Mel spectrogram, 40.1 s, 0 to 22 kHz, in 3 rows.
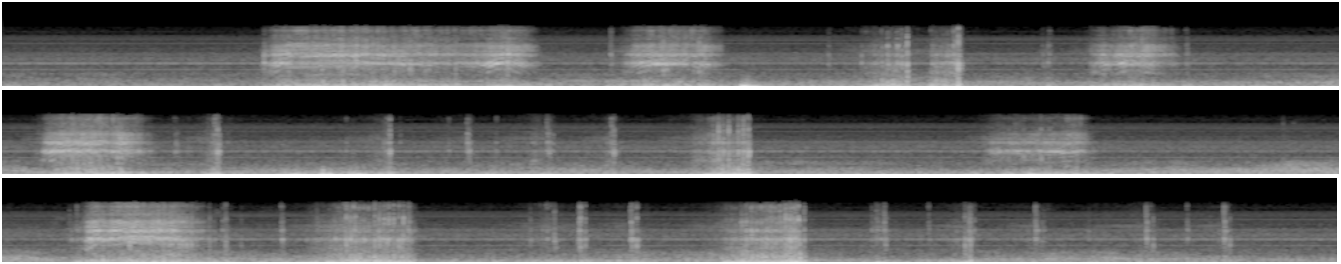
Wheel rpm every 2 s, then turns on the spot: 0, 60, 50, 30, 10, 20, 0, 40, 10, 0, 10, 10, 10, 20, 40, 10, 0, 10, 10, 0.
8-10 20-22 30-32 34-36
